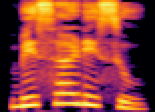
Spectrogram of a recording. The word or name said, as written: ಬಿಸುಡಿಸು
